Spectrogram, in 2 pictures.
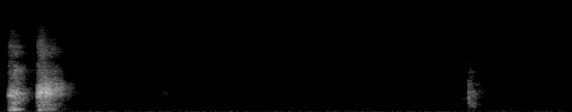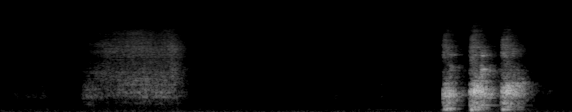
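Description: Two short coughs, a brief breath sound, a long noisy inhalation, then a run of three coughs in a quiet room.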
